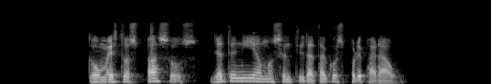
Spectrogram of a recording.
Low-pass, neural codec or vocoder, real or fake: 7.2 kHz; codec, 24 kHz, 0.9 kbps, WavTokenizer, medium speech release version 2; fake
